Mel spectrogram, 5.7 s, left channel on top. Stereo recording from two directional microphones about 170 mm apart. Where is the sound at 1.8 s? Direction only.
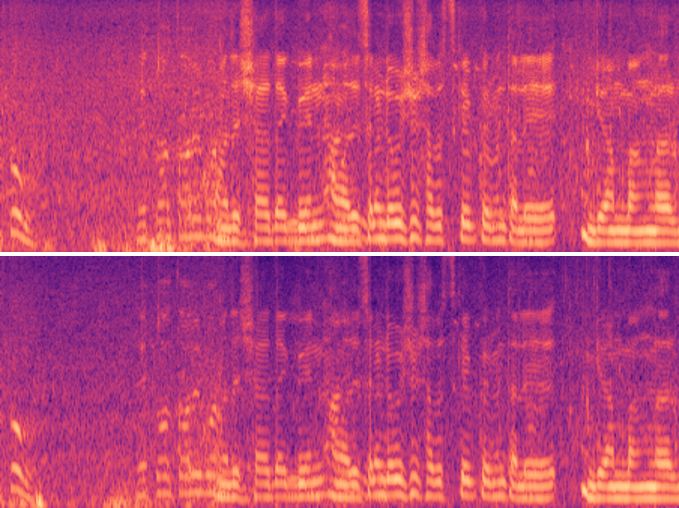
15° right (ahead or behind).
